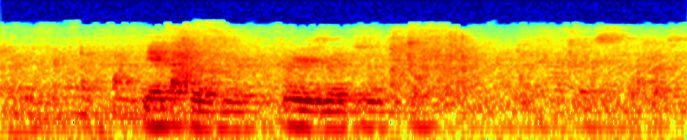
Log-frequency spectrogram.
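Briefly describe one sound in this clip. A man speaks briefly through a microphone.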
